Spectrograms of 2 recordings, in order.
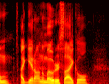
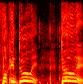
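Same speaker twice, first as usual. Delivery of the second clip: mock livid yelling, very high-pitched and drawn out; 4 dB louder than usual. Retelling a fight in which a coworker threatened to punch: imitating own past yelling. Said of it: "And I just kept yelling at him".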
